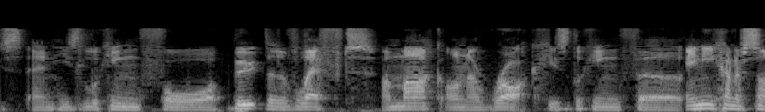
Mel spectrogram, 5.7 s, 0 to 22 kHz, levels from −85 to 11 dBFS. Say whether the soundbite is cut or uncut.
cut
